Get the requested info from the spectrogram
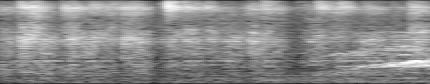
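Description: Live audience clapping and cheering, heard through a TV's speakers in a small room.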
